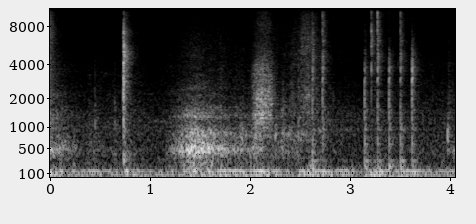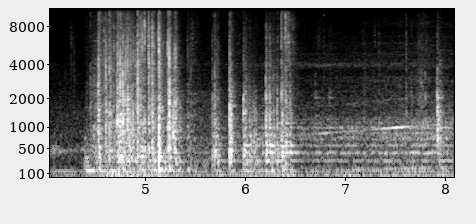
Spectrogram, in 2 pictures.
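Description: Rapid clicking and clattering of small hard objects for about two seconds, starting about halfway through, over a steady low hum; a few single clicks come before it. Near the end a steady multi-tone hum starts, one tone slowly rising in pitch.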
